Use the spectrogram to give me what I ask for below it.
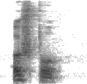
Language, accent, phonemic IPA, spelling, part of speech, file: French, France, /ɔʃ.po/, hochepot, noun, LL-Q150 (fra)-hochepot.wav
- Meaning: hodgepodge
